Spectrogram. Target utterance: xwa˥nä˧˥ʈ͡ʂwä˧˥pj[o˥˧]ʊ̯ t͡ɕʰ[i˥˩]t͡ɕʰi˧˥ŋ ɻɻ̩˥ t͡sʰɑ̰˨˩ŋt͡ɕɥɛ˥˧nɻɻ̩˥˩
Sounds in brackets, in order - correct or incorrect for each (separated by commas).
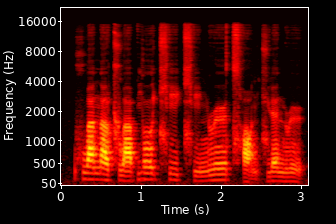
incorrect, correct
